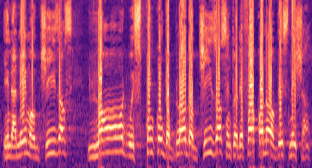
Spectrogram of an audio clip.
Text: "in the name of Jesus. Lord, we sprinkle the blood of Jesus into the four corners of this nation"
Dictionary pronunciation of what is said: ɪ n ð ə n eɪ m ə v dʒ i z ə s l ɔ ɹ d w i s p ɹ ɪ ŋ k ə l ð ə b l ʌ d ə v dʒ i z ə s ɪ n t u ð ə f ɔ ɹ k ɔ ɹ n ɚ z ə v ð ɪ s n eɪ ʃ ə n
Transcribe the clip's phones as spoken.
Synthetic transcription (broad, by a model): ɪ n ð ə n eɪ m ə v dʒ i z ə s l ɔ d w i s p ɹ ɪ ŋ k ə l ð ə b l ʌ d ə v dʒ i z ə s ɪ n t u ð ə f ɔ k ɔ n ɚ ə v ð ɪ s n eɪ ʃ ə n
